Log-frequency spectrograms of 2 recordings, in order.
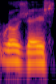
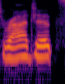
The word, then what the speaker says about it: Roget's: Oh man, I didn't know that's how you pronounce that. I thought it was Rajits or something.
